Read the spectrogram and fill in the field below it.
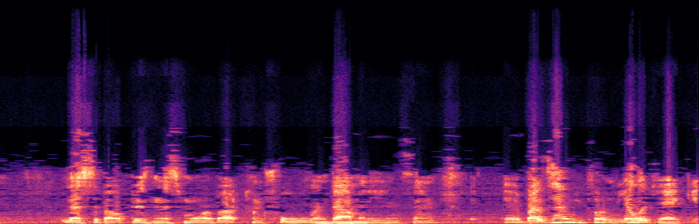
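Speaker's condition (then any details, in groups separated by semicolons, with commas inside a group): Cerebral palsy; diplegia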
